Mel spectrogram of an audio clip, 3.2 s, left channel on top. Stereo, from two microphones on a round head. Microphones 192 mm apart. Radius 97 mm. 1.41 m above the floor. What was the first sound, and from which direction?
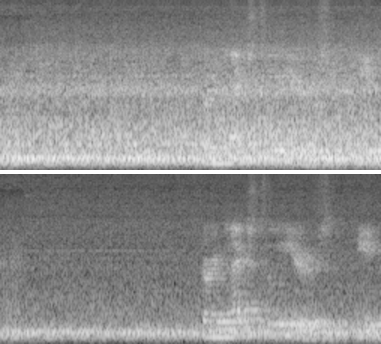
A man speaking, 35° left (ahead or behind).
